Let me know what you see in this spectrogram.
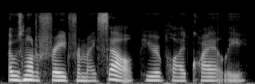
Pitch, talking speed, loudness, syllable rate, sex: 185 Hz, 210 wpm, -17 LUFS, 5.6 syllables/s, female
